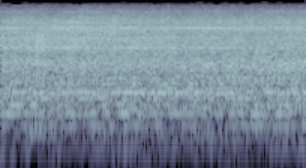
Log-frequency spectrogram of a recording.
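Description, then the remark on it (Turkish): A steady, loud engine drone of Koca Yusuf, a Turkish military cargo plane converted into an ambulance, setting off for Wuhan to evacuate Turkish citizens from China; a dense continuous roar with no voices and no change over the short stretch. “Ambulansa dönüştürülen askeri kargo uçağı Koca Yusuf Wuhan'a doğru yola çıktı.”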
